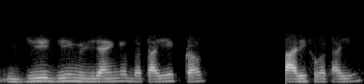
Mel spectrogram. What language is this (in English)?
Urdu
